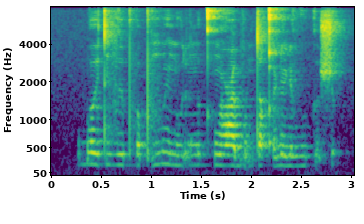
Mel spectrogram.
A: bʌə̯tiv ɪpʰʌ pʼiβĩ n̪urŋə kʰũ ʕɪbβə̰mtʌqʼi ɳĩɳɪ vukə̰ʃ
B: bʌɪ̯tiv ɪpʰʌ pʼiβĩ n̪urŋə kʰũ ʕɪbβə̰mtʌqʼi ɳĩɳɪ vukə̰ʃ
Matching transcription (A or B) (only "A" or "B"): B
